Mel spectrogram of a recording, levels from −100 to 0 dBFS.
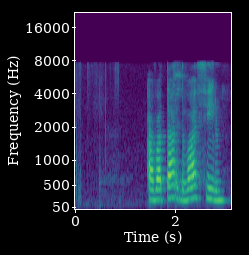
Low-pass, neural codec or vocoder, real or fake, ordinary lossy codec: none; none; real; none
